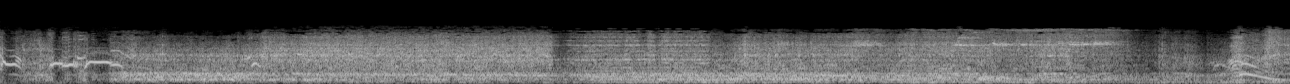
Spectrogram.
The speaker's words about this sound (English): Oh, the train was in.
